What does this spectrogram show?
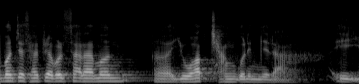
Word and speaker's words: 요압: 두 번째 살펴볼 사람은 요압 장군입니다이 요압이라는 말의 히브리어 발음은 요아브입니다이 히브리어 이름의 아브 아비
